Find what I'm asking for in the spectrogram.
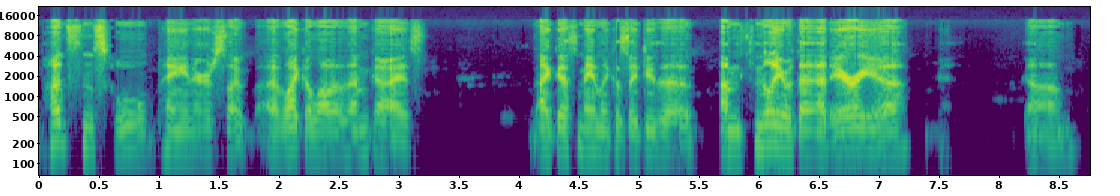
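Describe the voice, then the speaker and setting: A woman's voice: deep voice, vocal fry, a bit bright, no echo, low-quality recording. A woman chatting casually as a podcast panelist, in a hesitant, rambling way. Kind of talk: casual chat.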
